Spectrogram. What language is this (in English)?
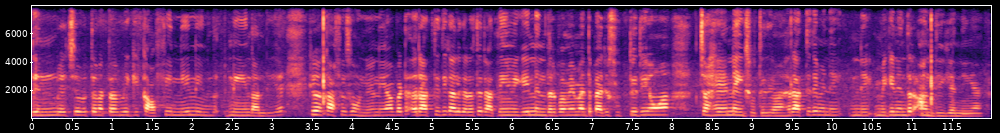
Dogri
